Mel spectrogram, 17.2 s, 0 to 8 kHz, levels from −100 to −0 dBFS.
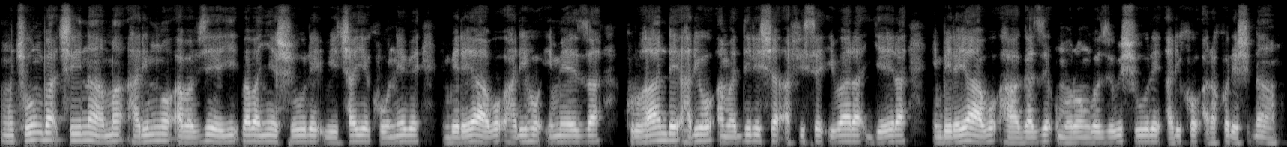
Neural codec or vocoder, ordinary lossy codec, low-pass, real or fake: none; Opus, 64 kbps; 7.2 kHz; real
